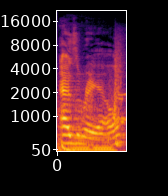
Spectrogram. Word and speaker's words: Azrael: And I keep saying a zel. A as Azrael. Azrael. I need to actually say it right.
